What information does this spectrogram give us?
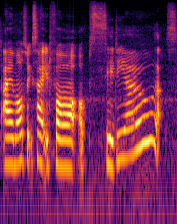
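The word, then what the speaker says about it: Obsidio: for that and I am also excited for obsidian that's how it's pronounced and which is the last book in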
